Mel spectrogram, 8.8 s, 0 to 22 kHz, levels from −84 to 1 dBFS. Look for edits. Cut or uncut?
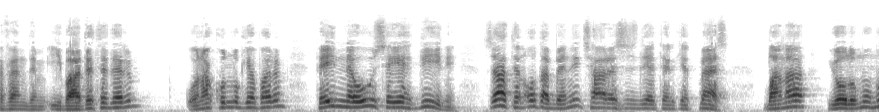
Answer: uncut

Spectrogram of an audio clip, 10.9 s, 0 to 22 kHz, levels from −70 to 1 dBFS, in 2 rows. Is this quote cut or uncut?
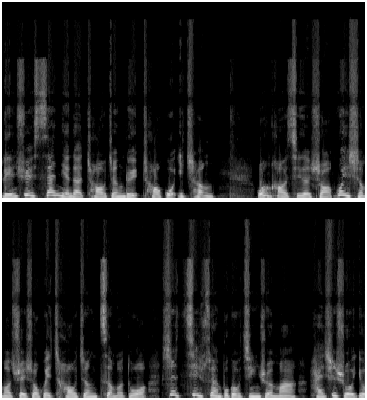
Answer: cut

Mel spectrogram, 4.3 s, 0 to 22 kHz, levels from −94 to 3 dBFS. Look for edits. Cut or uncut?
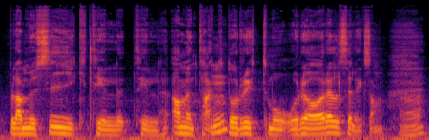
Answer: uncut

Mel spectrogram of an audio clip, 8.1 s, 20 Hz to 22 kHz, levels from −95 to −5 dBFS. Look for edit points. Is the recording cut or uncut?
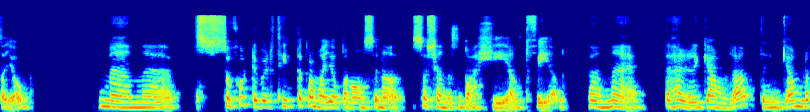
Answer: cut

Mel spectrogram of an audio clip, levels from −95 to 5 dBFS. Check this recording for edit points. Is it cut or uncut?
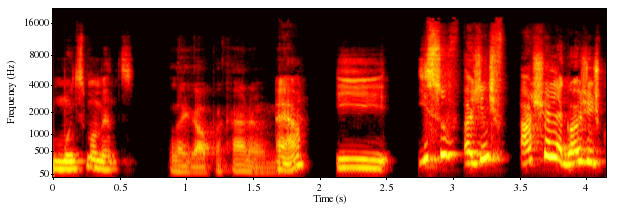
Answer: uncut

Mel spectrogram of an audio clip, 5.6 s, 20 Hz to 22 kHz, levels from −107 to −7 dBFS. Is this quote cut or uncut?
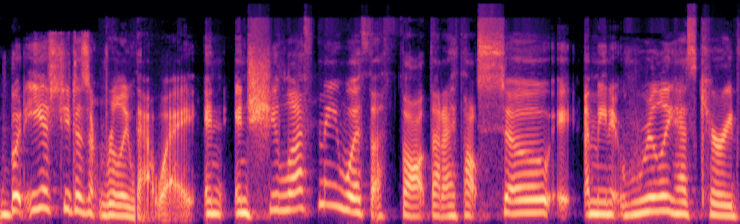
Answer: cut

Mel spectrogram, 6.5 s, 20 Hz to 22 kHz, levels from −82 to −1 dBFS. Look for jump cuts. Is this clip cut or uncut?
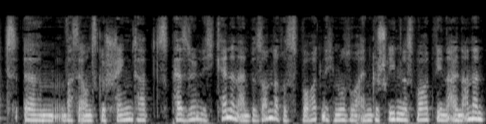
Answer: cut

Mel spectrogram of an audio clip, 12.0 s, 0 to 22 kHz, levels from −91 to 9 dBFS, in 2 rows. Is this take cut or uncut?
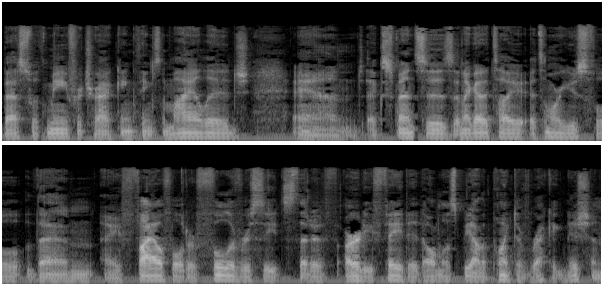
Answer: cut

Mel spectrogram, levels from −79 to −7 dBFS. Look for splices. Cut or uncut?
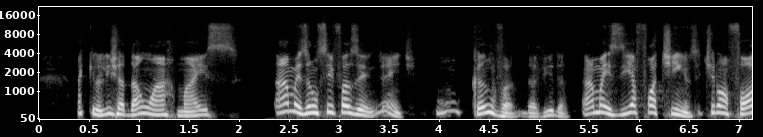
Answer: cut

